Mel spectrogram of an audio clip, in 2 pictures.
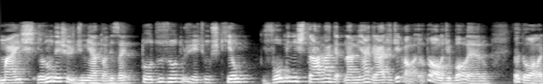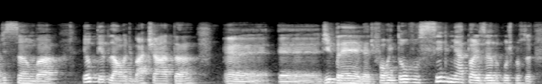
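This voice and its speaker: In a room with audible echo, a man speaks at a moderate pace with lively intonation. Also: medium pitch for a man. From Belém do Pará, northern Brazil. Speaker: dance teacher. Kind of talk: casual podcast conversation.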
